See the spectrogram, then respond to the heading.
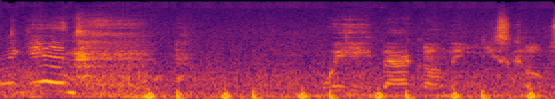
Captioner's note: heart beat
